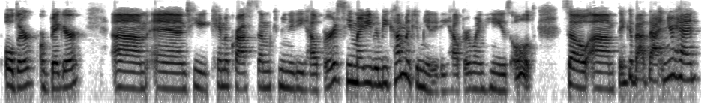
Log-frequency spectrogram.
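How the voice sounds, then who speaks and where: A woman's voice: medium pitch, sharp tone. A woman teaching young children, reading a storybook aloud expressively and chatting to them in conversational asides. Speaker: early primary school teacher.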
